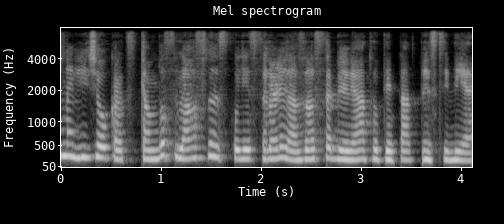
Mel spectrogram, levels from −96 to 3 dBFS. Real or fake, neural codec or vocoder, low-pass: fake; codec, 24 kHz, 0.9 kbps, WavTokenizer, medium music audio release; 7.2 kHz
